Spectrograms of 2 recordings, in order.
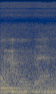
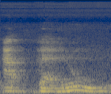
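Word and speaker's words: أكبر: i Allahu akbar ora akbaru beda akbaru karena Apa itu kalimat yang terakhir. Yang terakhir itu dibaca sukun. Kalau sukun itu sama saja dengan jazm. Jadi bacanya itu bukan Allahu Akbaru, tapi Allahu Akbar.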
